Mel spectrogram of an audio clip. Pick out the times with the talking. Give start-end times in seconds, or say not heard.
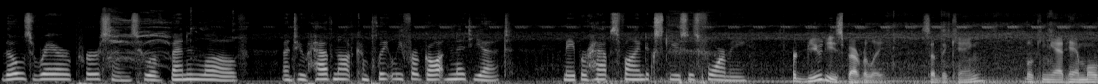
0.0-10.9.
